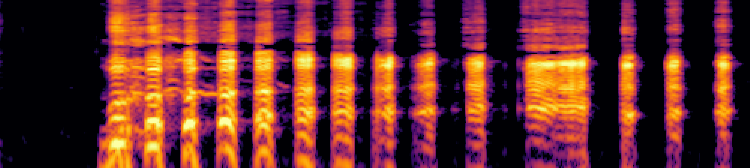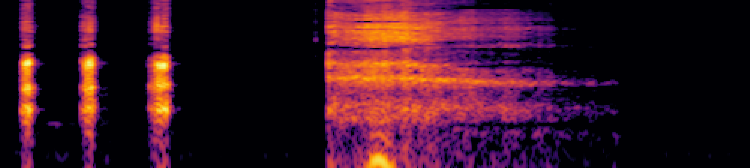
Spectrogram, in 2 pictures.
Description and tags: low laugh
low male laugh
